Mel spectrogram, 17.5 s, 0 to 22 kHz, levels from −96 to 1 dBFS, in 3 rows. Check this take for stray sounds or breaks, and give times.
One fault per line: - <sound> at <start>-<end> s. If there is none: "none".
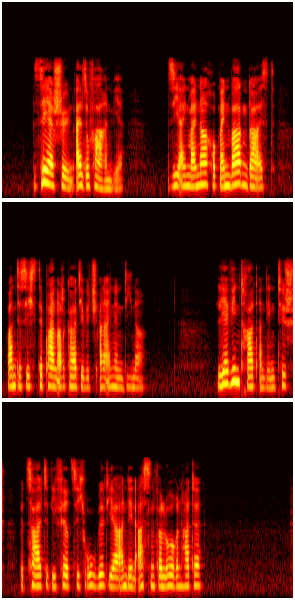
none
